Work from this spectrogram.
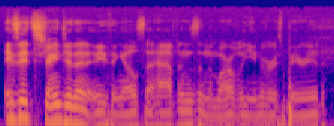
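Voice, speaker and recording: A man's voice: sits low, expressive, quick pace. Blunt man chatting over faint noise. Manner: blunt, slangy, dismissive. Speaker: co-host of a comic book review show. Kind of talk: casual banter review chat.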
